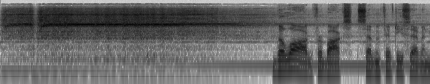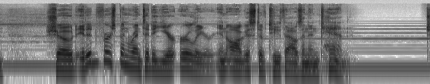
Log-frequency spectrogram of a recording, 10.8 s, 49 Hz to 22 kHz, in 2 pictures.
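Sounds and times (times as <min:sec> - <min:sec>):
power drill whirring: 0:00.0 - 0:06.8
speech: 0:03.4 - 0:09.8.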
